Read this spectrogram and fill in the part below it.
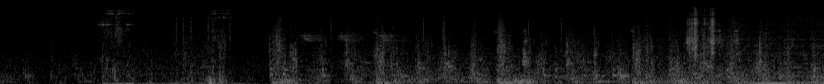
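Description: Wooden building pieces knock and clatter into place in quick succession.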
